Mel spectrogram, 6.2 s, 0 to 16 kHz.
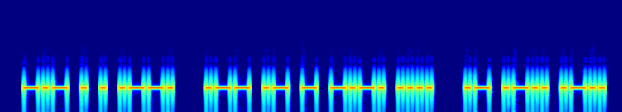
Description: Morse code, heard as a keyed tone, about 25 wpm, 700 Hz. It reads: KEEP WATCH ALL
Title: Sentences from Top 300 Words 25wpm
